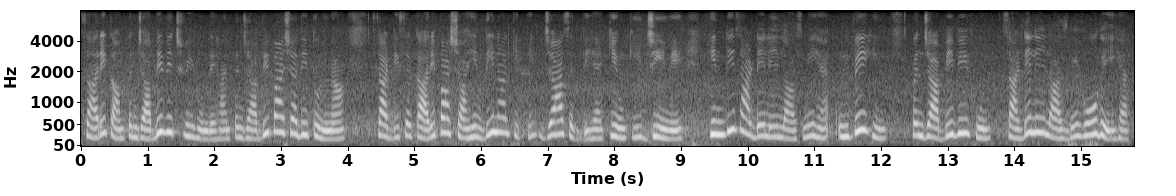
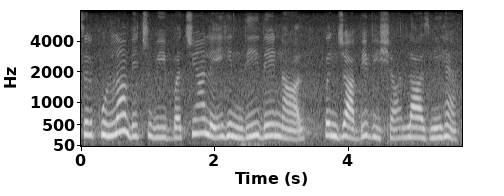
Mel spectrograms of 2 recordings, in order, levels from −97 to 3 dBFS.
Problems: background sounds at intervals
